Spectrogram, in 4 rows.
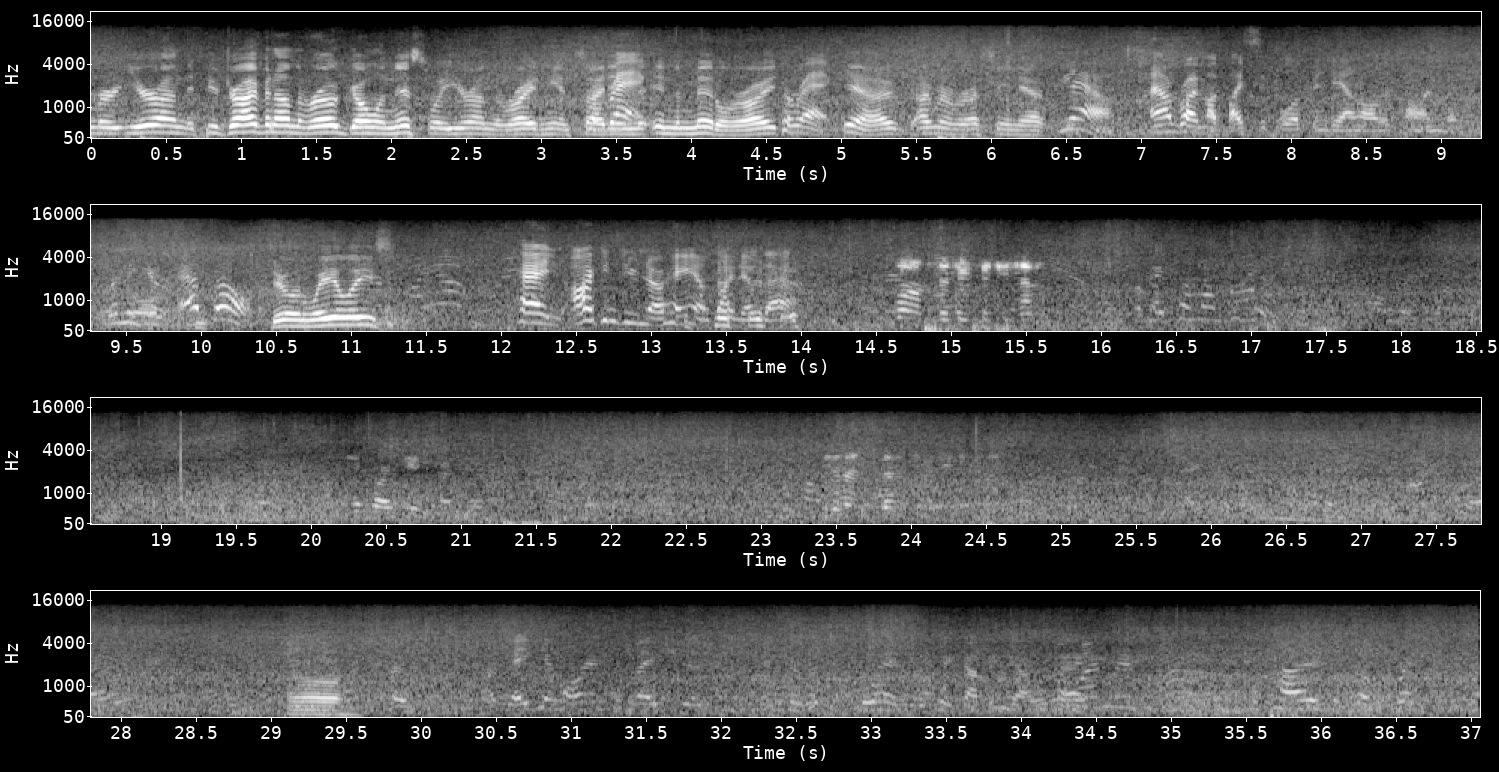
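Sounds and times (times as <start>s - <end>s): faint distant voices: 0.0s - 22.6s, 23.2s - 37.0s
surf breaking on shore: 0.0s - 37.0s
wind: 0.0s - 37.0s.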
